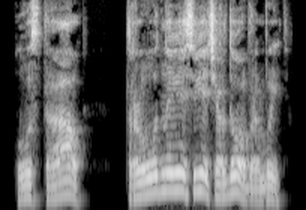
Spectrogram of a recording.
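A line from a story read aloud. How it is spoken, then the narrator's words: Sighed. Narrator (Russian): вздохнул Волк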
